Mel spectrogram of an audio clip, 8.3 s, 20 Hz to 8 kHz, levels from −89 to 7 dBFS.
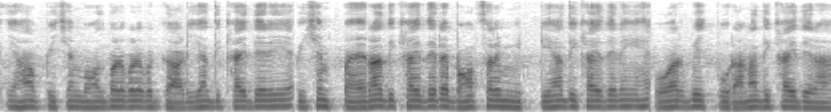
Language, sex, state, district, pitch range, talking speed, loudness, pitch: Hindi, male, Chhattisgarh, Raigarh, 110-120 Hz, 230 wpm, -30 LUFS, 115 Hz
